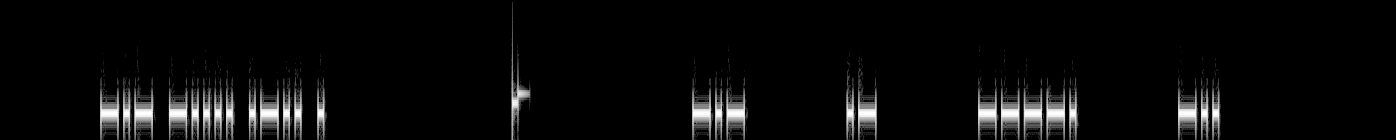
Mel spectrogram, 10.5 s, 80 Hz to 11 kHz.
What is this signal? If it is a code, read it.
Morse code, heard as a keyed tone, about 27 wpm, spaced as for 14 wpm, 700 Hz. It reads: K6LE KA9D
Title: USA Call Signs - 4 Characters - 6x Character Spacing - 28wpm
